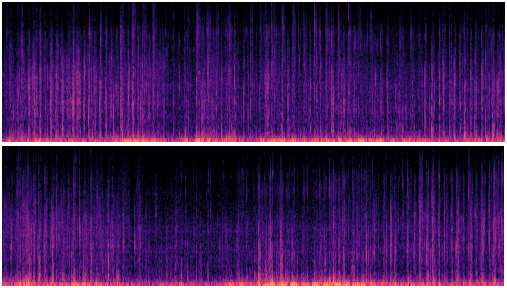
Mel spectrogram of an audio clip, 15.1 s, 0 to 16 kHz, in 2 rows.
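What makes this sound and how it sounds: A small teal-and-white hollow plastic bottle, partly filled with liquid, is held in one hand close to the mic and shaken quickly back and forth. It makes a rapid, uneven stream of sloshing, clattering ticks with a heavy low-end thump. The ticks swell louder around the 2–3 and 11–13 second marks.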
